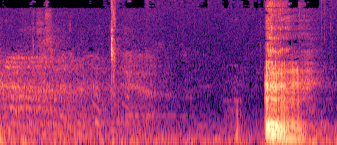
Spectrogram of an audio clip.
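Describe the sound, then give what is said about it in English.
A speaker giving a talk on the Bible's book of James lets out a single sharp, loud cough near the end, preceded by a couple of seconds of quiet background noise and a faint click. “I've got a cough. Excuse me.”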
